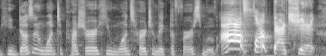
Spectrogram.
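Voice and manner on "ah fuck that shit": loud, slow scoff; loud dismissal. Real, not acted. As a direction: throw it away with loud contempt. Rejects character's reasoning.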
